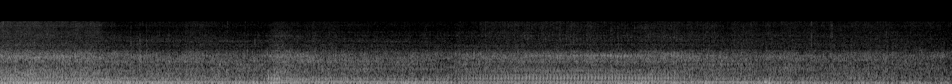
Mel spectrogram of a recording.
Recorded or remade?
recorded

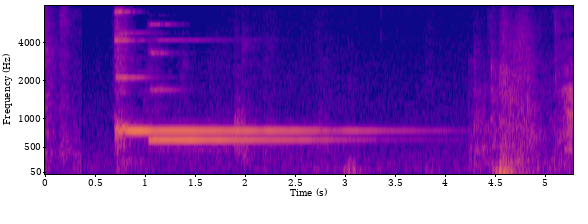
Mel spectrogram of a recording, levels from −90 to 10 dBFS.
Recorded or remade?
recorded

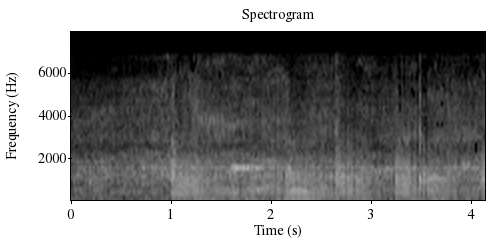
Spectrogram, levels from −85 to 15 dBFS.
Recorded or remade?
remade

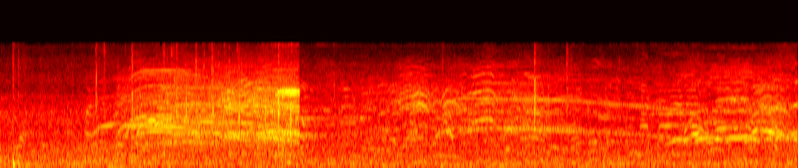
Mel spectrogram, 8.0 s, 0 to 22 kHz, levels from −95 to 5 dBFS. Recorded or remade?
recorded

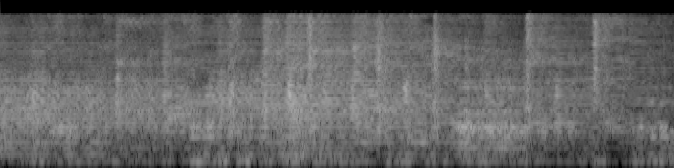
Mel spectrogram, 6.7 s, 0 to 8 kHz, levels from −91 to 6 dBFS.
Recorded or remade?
remade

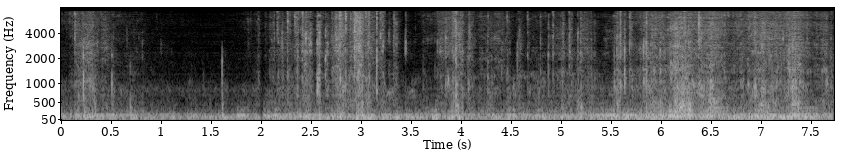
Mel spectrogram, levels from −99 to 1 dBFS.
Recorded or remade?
remade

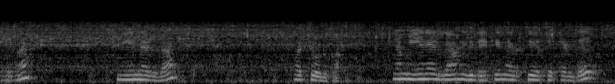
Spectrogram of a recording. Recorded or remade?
remade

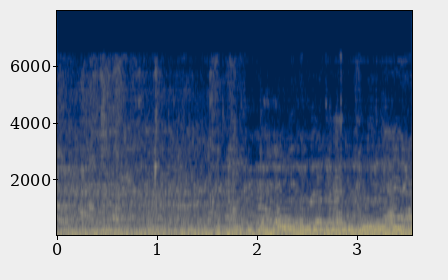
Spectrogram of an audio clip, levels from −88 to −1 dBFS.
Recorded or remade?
remade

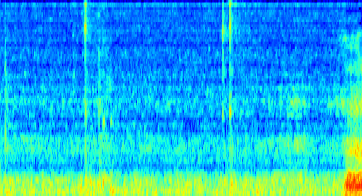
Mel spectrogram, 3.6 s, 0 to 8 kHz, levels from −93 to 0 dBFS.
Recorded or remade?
remade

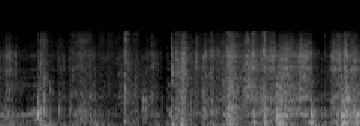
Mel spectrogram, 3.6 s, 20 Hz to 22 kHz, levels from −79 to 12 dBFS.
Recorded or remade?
recorded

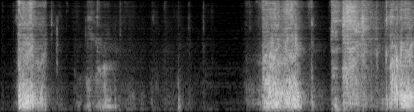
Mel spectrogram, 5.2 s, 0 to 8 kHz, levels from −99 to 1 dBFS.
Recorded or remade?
remade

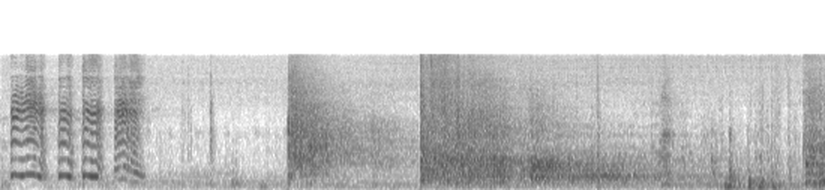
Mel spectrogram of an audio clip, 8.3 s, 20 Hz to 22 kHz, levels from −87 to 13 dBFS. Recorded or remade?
recorded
